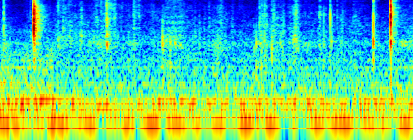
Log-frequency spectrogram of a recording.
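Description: Snap fasteners on a clear plastic rain jacket being pressed shut as its hood is attached: two sharp clicks, one just after the start and one near the end, over faint crinkling of the plastic.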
